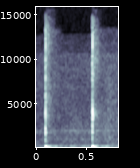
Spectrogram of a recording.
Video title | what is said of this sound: MANSYUR RESIDENCES DAN RUSAKNYA RUMAH-RUMAH WARGA | kita ketuk saja seperti di dalam kopong atau kosong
